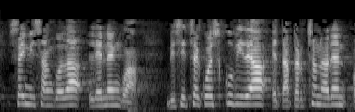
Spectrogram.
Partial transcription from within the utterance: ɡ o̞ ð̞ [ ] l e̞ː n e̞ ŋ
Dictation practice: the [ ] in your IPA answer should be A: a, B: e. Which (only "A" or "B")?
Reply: A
